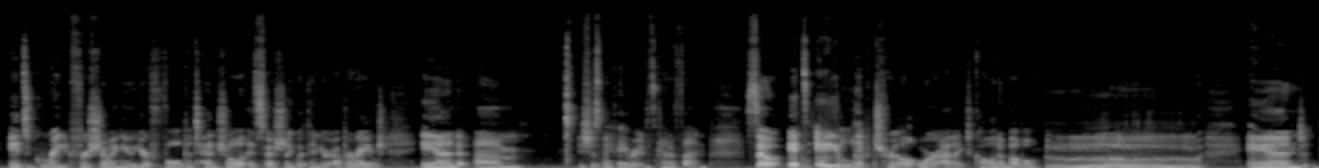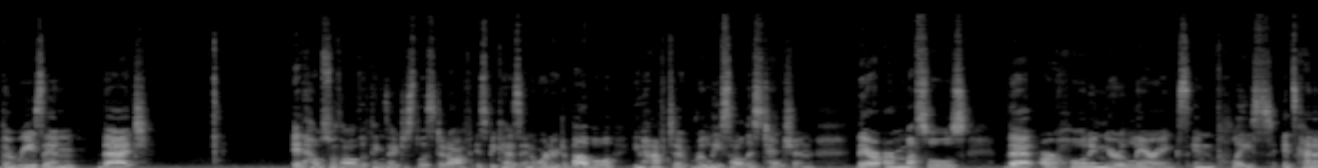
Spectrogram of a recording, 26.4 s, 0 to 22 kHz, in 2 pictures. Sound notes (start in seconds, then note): 10.5 demonstrates lip trill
